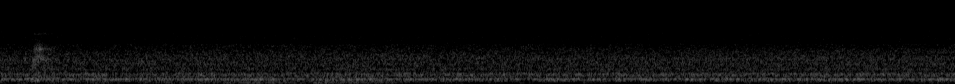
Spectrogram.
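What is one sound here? Swarms of bees buzz steadily all around, up close.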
